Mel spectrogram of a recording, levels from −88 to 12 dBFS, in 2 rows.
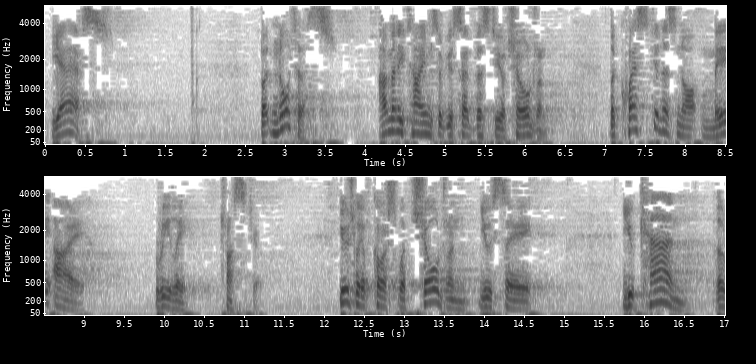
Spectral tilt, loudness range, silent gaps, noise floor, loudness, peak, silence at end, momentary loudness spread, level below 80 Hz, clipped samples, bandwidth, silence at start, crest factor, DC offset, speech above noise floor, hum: -5.5 dB/octave; 5 LU; none; -48 dBFS; -19 LUFS; 0 dBFS; 0 s; 18 LU; -42 dBFS; under 0.1%; 5.4 kHz; 0.1 s; 20 dB; under 0.1%; 30 dB; none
